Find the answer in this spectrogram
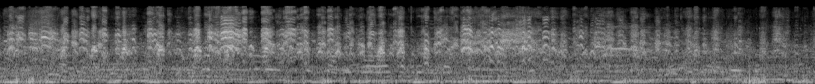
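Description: A flock of gulls calling over the water, many short squawking calls overlapping without a break.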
